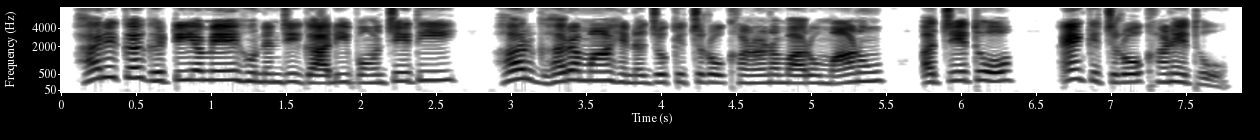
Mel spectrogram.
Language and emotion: Sindhi, neutral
